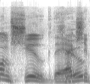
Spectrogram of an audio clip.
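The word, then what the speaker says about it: Shough: The guy who missed They call him Shug. They Shug? actually pronounce it, yeah.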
